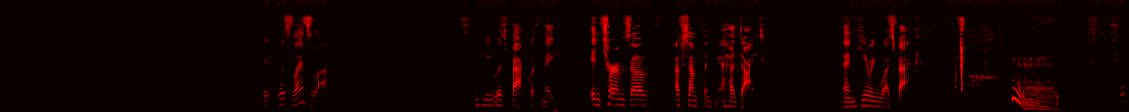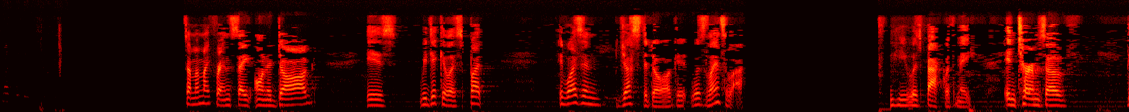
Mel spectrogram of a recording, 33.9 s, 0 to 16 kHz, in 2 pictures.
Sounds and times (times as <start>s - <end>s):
Speech: 4.0s - 4.9s, 7.2s - 11.4s, 12.6s - 13.8s, 19.7s - 21.7s, 22.4s - 24.2s, 25.4s - 28.2s, 30.3s - 33.0s.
